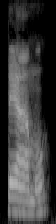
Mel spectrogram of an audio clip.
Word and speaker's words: Te Amo: do you pronounce that? I'm sorry. Magdalena Okay. Te Amo. It's in Spanish.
